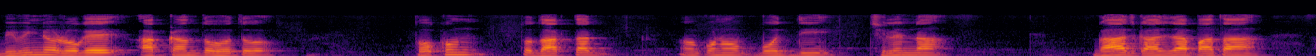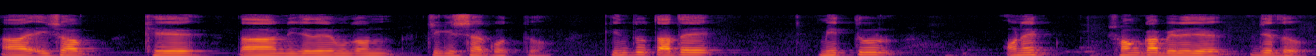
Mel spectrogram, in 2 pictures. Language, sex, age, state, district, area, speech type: Bengali, male, 60+, West Bengal, South 24 Parganas, urban, spontaneous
